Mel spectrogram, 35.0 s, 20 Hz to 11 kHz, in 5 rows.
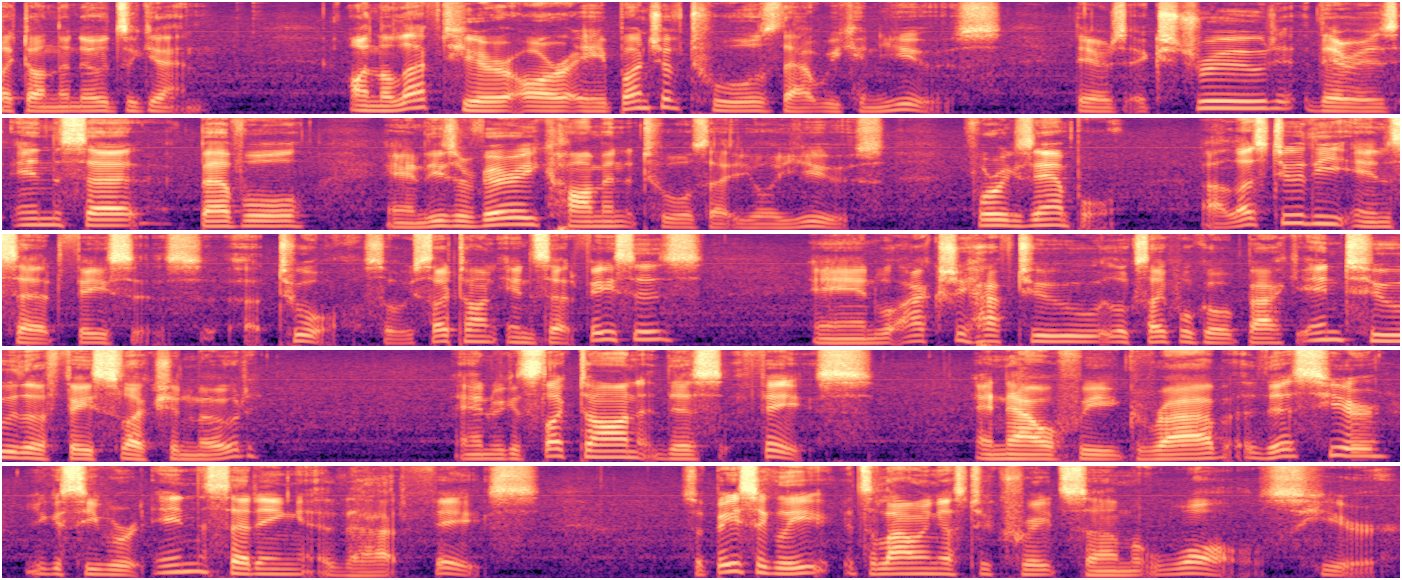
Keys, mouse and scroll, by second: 0.5-0.8 drag, 1.1 click, 15.7 click, 21.5 click, 23.7 click, 25.8-31.8 drag.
